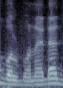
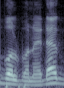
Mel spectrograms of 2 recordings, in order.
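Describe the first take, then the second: Both takes have the same delivery.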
